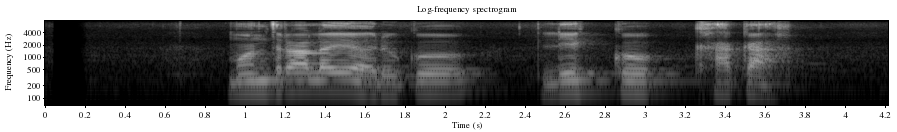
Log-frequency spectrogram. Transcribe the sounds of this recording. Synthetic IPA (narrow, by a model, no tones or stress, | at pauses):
mʌnt̪ralʌjɦʌɾuko | lekʰːokʰːaka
